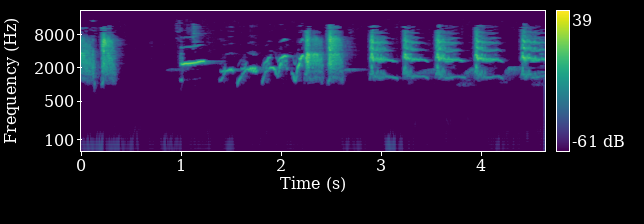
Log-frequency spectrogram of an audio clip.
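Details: White-rumped shama lure song for prompting other birds to sing: two sharp notes, a pause, a quick slurred whistled run, then a series of evenly spaced, clipped, ringing notes repeated about twice a second.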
